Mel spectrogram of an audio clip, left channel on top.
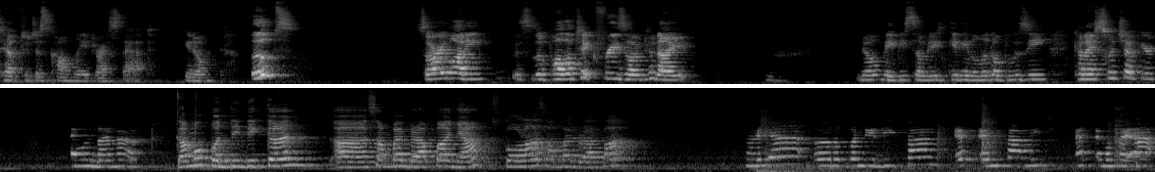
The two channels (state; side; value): different; both; correlation -0.01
